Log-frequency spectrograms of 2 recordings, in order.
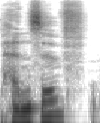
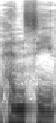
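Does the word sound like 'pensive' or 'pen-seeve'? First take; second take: pensive; pen-seeve. First: It sounds like the ordinary word pensive. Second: The second syllable sounds like 'seeve'. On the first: The speaker calls it right. "I think it's actually pronounced pensive" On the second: The speaker calls it wrong. "but I've just pronounced it pensieve"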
